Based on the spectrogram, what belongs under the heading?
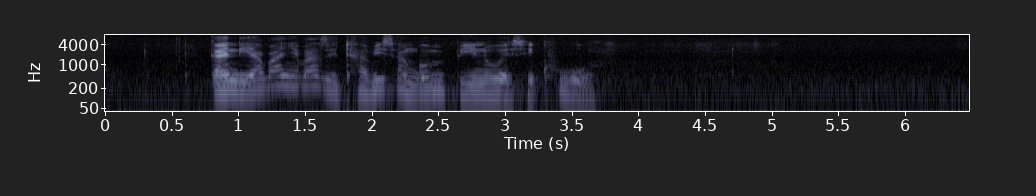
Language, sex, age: South Ndebele, male, 24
